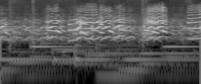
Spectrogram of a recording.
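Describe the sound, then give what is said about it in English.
A seasonal bird call: harsh, nasal honking notes repeated in quick succession, several calls running together, loud and steady with no voices. “a seasonal bird note this week on Living on Earth”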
